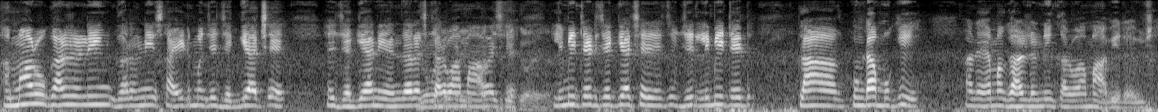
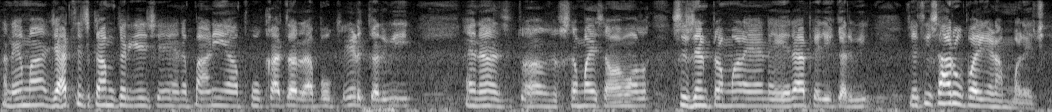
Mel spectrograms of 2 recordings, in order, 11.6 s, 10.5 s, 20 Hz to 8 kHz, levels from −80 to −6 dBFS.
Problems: background conversations at intervals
